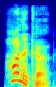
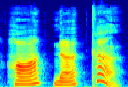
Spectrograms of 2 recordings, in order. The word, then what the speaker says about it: Hanukkah: But no matter how you spell it, it's always pronounced the same way. Hanukkah. Say it with me. Ha-na-ka. Hanukkah.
